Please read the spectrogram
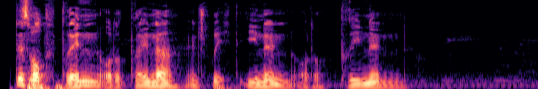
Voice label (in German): drenn, schwaebisch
